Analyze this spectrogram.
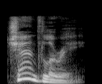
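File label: "chandlery", British English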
